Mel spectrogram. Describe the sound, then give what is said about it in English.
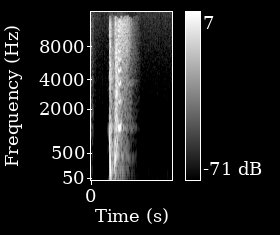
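A single short, squelchy hand fart made by squeezing cupped palms together, a low, fluttering pop lasting about a quarter second before it stops abruptly, with no talking. “You both have very distinctively different hand farts.”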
